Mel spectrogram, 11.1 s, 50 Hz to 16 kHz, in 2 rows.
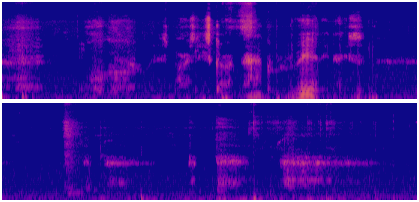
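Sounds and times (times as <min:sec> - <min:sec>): whispered muttered speech: 0:02.2 - 0:04.9.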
